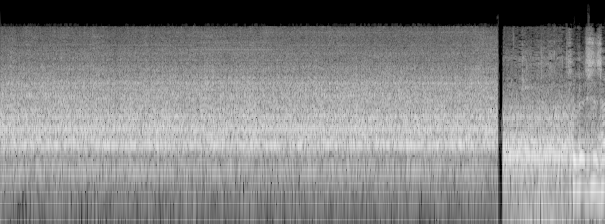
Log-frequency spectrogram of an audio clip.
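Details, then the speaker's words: Bridgeport milling machine Vari-Speed head after service and reassembly: smooth even whir rising with dial speed, steady mid tone, no knocking or grinding, much quieter than before; normal running. "so now we've uh swapped that round put it back on you see as the dial increases the speed increases see here that it's a lot quiety than before certainly"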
